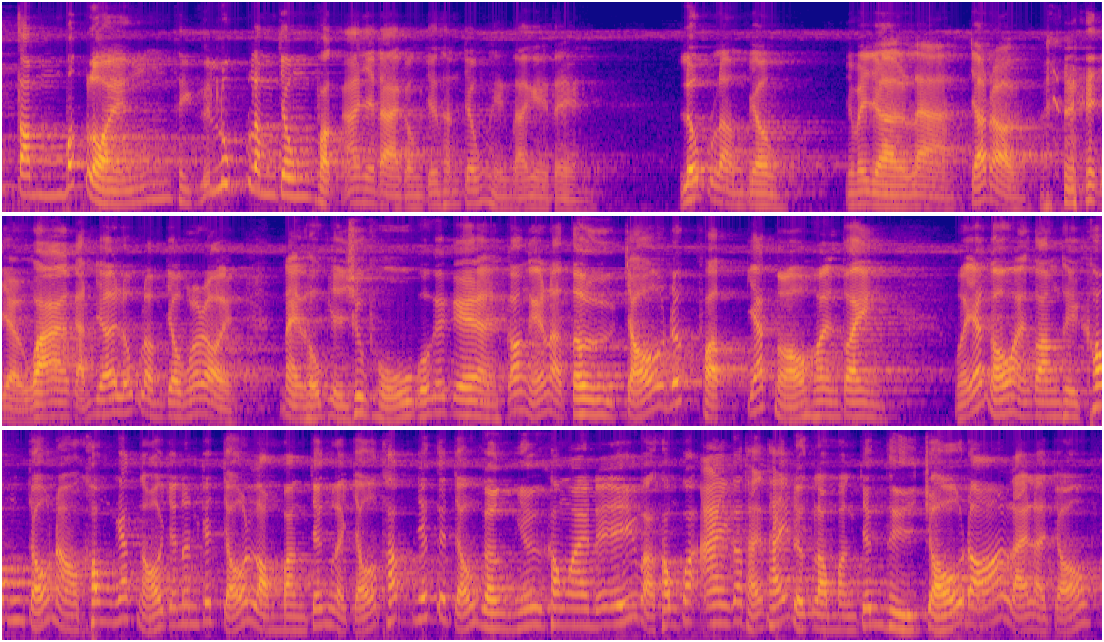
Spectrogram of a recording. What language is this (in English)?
Vietnamese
